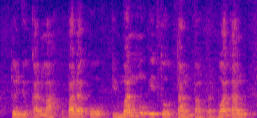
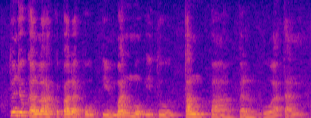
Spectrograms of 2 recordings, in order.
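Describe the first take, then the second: No difference in how they are said.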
